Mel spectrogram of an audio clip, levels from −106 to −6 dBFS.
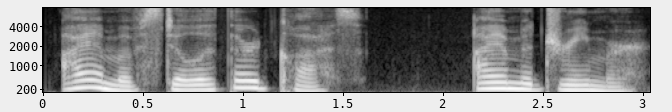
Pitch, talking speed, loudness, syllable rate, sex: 185 Hz, 200 wpm, -16 LUFS, 5.2 syllables/s, female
